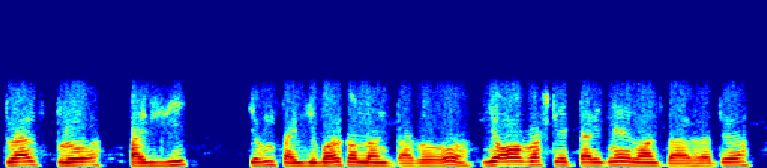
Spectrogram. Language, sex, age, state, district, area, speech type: Nepali, male, 18-30, West Bengal, Kalimpong, rural, conversation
